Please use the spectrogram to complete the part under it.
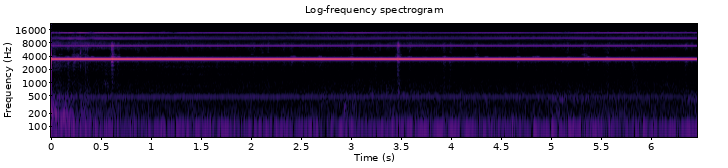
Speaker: Now you can see our bridge is unbalanced, so the current flowing this null detector. Okay, so we can see we can observe or we can hear this buzzing sound.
